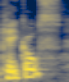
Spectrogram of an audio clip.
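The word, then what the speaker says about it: Caicos: Um, went went to Turks and Caos.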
